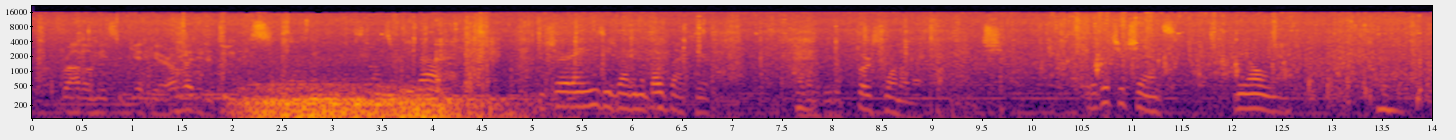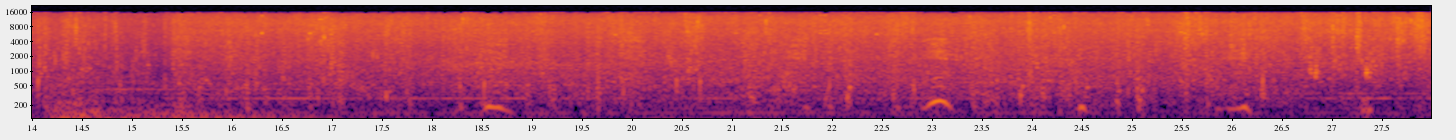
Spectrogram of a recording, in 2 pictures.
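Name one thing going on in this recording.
Tall grass rustles as someone crawls through it.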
